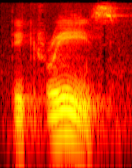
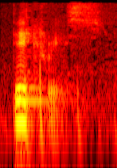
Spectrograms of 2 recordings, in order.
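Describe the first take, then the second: First: "decrease" as de-CREASE; stress on second syllable. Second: "decrease" as DE-crease, high start; stress on first syllable. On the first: Teacher reading a verb, "decrease" stressed on CREASE. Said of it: "stress falls on the second syllable". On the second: Teacher reading a noun, "decrease" stressed on DE. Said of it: "stress on the first syllable". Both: Shown as a demonstration.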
